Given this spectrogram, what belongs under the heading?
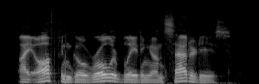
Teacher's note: stress part a listen to the syllables stressed in each sentence notice that the adverbs of frequency are stressed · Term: sentence stress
